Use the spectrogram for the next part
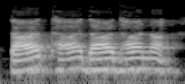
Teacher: गौर से जब बोलेंगे तो पता चलेगा कि ये वर्ग जो है ता वर्ग, इसमें बोलते समय उच्चारण की जगह पे दांत को जीभ जरूर टच करती है। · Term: दंतव्य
